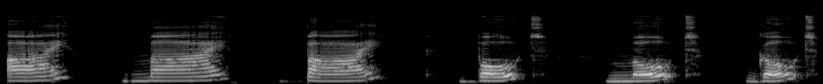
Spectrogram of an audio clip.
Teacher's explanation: we want to stay on that primary vowel and then right at the end go to the secondary vowel so that the listener knows exactly what the word is. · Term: diphthongs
